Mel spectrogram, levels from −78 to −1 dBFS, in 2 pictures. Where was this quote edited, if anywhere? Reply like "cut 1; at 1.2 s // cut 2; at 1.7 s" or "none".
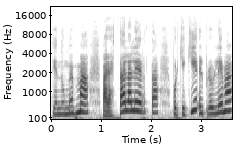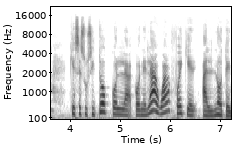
cut 1; at 2.9 s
